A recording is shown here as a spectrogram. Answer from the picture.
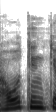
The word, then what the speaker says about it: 青天: これ青天って読むんだ。 – 青天って読むんですよ。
